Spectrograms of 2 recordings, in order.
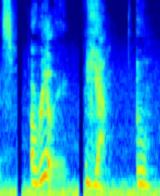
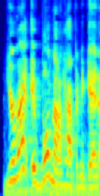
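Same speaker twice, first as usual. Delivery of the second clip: ordinary talk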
